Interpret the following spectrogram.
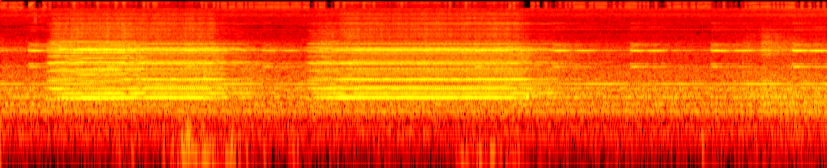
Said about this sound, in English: Oh, the train brake.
